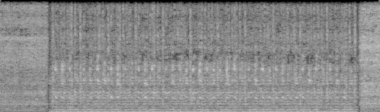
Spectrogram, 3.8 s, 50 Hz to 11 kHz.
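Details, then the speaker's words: Land Rover Series 2.25 petrol, first start in about two weeks, during a service: a low, even thrumming idle without stumbles or knocks as it warms. Choke backed off, engine nice and quiet, block still cold; normal cold idle. "Right, I'm starting to get a bit of temp now. I'll try and back the choke off a little bit. That's better, nice and quiet now, isn't it?"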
